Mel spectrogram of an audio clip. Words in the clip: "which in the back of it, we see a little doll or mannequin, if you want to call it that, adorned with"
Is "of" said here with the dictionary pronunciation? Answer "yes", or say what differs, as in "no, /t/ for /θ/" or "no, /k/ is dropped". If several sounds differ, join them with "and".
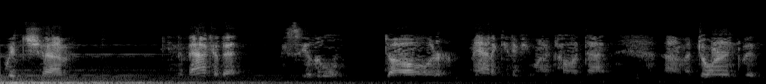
yes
